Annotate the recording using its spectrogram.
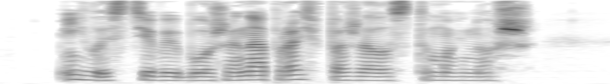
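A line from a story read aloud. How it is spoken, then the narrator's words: Whispered. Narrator (Russian): прошептал Хьюг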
